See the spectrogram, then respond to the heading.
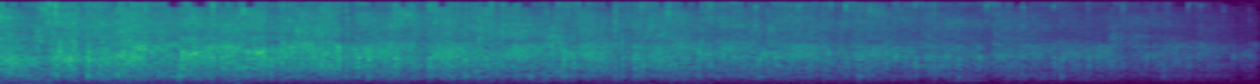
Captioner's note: people clapping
